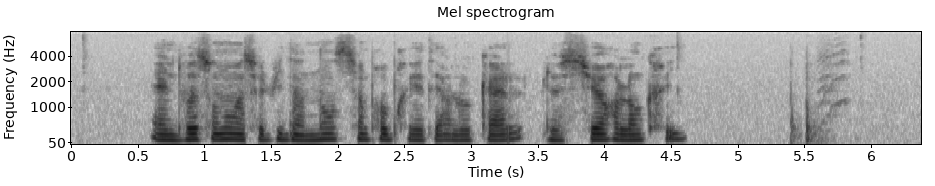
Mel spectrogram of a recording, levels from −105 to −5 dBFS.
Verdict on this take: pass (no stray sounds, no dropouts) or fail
fail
